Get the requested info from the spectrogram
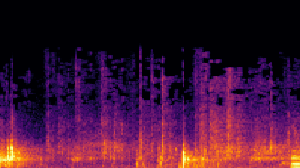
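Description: Bread cubes and chopped vegetables being tossed together on a metal sheet pan: scattered light clicks and scrapes, with one sharper click just past a second in.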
